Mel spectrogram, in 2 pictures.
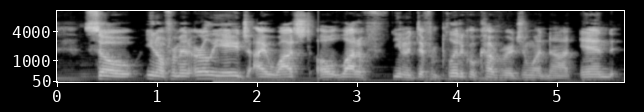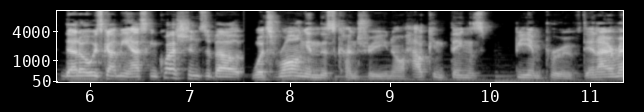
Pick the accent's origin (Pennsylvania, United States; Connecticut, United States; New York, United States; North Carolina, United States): Connecticut, United States; I grew up in Connecticut, in Fairfield County. And anyone that's from there knows, you know, this is a very wealthy place.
